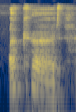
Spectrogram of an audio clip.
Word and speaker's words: occurred: different way so um when we say this word it's more like occurred actually um this word this word word is something about something happening to occur but it's pronounced a bit like words like away ahead there's a whole set of these words which um don't have any stress at the beginning occurred away ahead so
